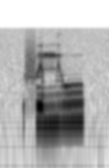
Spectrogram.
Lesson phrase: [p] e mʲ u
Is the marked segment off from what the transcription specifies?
yes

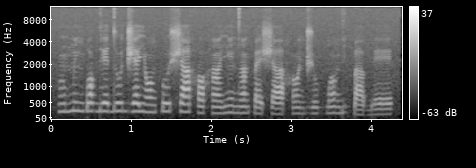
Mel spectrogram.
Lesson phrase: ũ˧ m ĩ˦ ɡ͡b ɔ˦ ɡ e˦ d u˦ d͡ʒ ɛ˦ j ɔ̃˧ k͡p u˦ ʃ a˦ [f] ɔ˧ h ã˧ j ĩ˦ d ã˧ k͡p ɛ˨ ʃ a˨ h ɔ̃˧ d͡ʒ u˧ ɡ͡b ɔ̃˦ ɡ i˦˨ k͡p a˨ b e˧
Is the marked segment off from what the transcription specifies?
yes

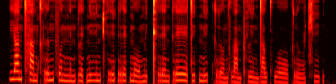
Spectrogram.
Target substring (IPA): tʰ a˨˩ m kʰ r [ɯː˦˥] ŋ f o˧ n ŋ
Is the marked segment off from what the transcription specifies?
yes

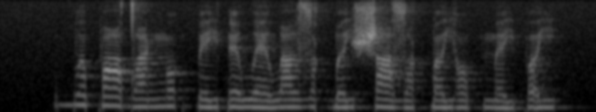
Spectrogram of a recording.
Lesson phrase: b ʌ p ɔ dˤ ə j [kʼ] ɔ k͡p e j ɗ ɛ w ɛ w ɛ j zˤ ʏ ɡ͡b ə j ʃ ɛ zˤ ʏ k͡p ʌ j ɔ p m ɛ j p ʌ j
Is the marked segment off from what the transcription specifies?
yes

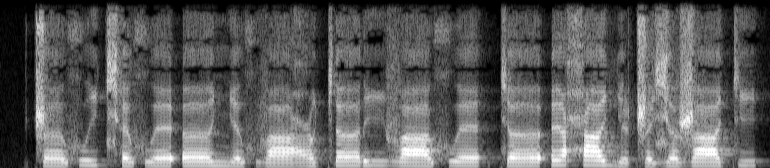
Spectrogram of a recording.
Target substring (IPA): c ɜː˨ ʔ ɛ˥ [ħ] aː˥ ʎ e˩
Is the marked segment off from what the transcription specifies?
no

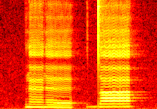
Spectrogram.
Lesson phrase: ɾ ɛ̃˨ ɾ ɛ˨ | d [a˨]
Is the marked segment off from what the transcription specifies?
yes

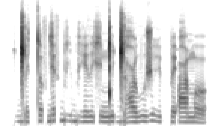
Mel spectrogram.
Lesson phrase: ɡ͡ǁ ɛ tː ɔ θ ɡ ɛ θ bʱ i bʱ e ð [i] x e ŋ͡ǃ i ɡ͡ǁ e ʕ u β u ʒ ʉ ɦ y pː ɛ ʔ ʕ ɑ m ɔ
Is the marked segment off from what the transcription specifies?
no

